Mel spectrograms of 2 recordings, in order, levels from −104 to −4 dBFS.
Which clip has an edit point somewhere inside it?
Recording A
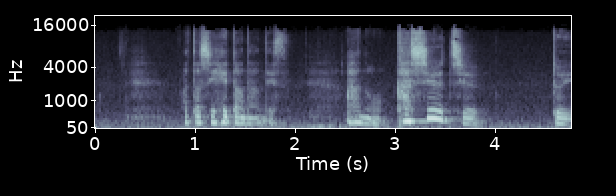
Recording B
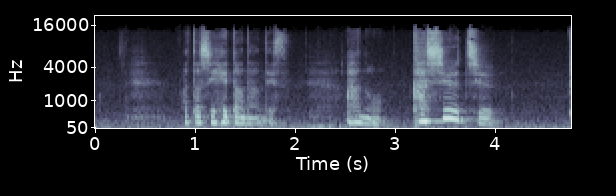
A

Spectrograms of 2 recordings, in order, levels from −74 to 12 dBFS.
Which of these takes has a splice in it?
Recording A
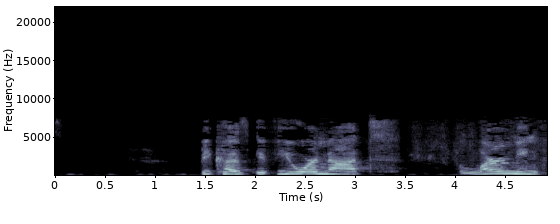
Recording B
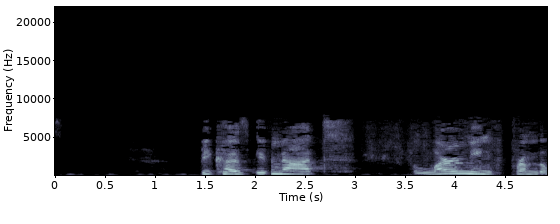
B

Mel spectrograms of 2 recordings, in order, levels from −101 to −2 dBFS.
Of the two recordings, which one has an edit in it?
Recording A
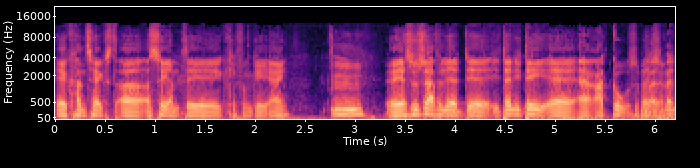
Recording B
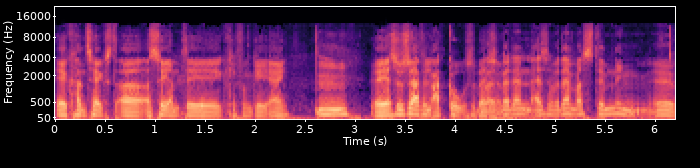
B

